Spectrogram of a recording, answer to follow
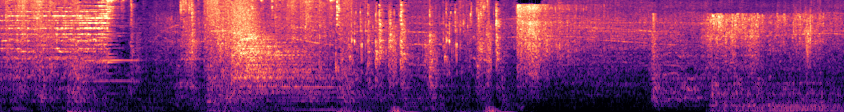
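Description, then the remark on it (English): A powerful luxury car with twin exhaust pipes cranks to life and revs hard several times, the roar rising and falling with sharp bursts, loud with no voices. “For the opera star immediately turns into a luxury automobile, his twin exhaust pipes fuming at the prospect of running our peerless protector down.”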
